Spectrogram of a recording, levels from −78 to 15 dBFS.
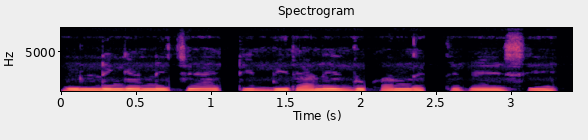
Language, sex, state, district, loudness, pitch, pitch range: Bengali, male, Assam, Hailakandi, -14 LUFS, 190 Hz, 185-195 Hz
